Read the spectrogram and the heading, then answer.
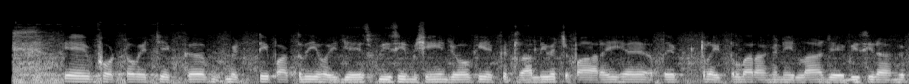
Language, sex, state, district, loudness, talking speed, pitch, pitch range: Punjabi, male, Punjab, Fazilka, -13 LUFS, 170 wpm, 115 Hz, 110-120 Hz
